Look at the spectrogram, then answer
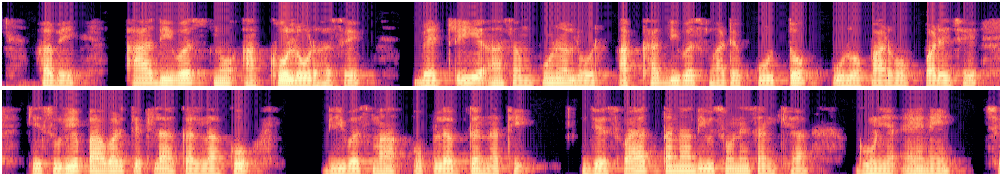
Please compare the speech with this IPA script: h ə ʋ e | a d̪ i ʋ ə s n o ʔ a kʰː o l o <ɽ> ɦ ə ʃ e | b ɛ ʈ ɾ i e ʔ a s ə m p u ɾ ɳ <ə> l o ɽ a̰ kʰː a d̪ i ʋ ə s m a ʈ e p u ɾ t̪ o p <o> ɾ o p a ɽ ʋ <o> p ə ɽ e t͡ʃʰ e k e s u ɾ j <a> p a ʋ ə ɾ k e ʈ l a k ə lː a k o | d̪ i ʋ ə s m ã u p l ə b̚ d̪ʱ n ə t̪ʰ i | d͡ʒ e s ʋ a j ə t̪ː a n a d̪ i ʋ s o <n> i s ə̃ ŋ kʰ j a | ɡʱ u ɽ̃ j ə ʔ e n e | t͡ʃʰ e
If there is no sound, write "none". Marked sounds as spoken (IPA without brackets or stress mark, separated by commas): ɽ, ə, u, o, ə, n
